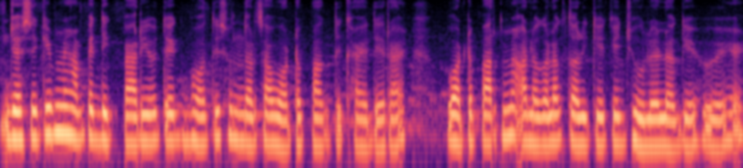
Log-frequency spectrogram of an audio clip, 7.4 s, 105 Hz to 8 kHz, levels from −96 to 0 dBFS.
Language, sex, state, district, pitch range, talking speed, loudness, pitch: Hindi, female, Uttar Pradesh, Jyotiba Phule Nagar, 195-225 Hz, 250 wpm, -17 LUFS, 205 Hz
